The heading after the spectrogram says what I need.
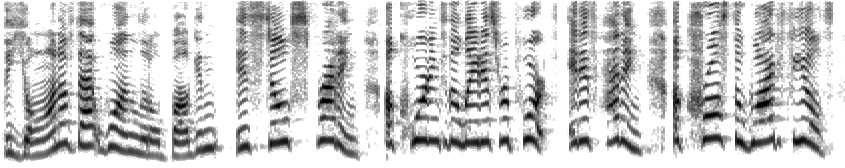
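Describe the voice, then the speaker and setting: Female storybook reader, extremely high voice, unhurried singsong delivery of children's verse. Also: expressive, a bit bright. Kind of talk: read-aloud of a rhyming children's picture book.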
